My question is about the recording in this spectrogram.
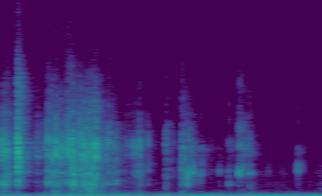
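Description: Thin clear plastic bag crinkling faintly as it is opened by hand to take out a charging cable, the crackles thinning out after the first second.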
